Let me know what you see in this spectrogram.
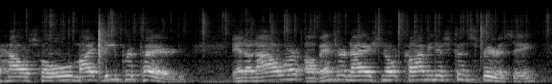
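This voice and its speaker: Noticeable background noise sits behind a man speaking at a moderate pace with a high-pitched voice. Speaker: preacher / political speaker on a 1968 spoken word record. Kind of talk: fiery sermon-style political speech. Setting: old vinyl record recording. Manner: earnest, fervent, preaching.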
